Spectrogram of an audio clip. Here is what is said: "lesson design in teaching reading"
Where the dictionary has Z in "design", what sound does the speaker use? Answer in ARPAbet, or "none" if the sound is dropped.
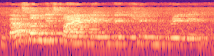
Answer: S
